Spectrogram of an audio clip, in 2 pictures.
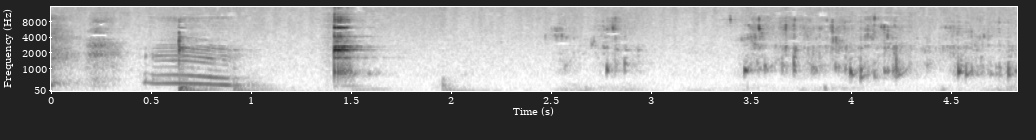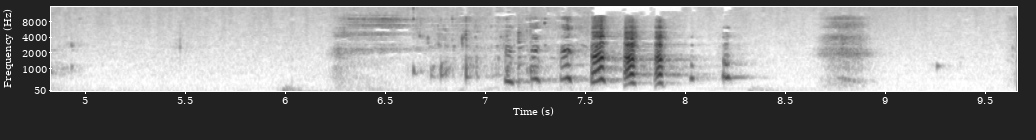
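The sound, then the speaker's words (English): Scotch glugs out of a bottle into a glass in bursts of rapid, bubbling gurgles that rise in pitch, broken by a few sharp clinks and quiet pauses. “Our new intro is just going to be pouring scotch from now on.”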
